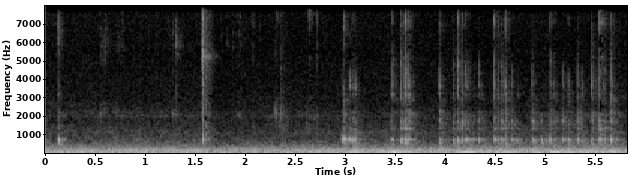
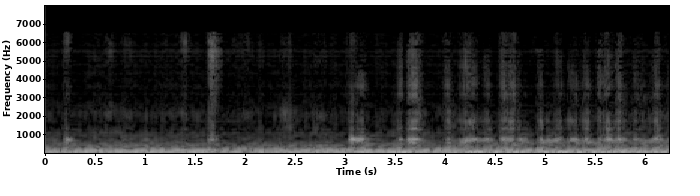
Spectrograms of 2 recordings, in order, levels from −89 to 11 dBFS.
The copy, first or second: second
